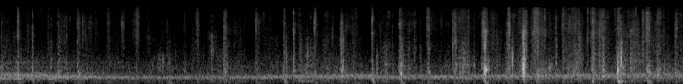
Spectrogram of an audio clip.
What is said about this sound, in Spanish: Horas después, el comandante y mi bisabuelo despertaron con el trote del caballo.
